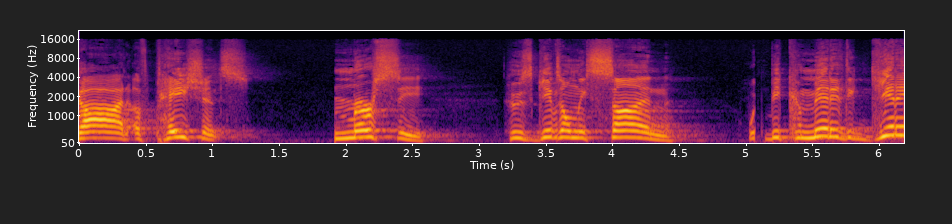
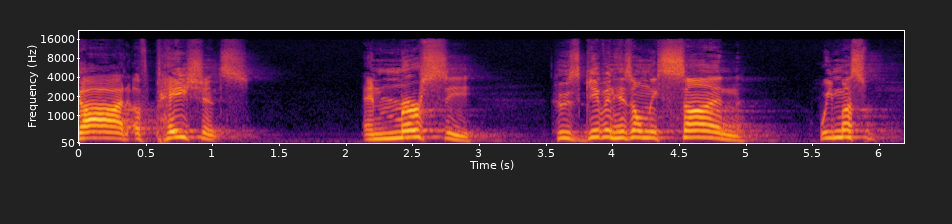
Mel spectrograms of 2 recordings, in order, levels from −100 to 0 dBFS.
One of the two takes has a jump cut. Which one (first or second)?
first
